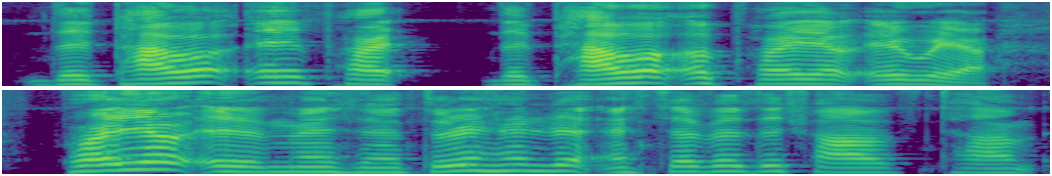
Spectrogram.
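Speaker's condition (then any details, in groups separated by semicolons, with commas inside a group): Cerebral palsy; spine surgery; able to walk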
